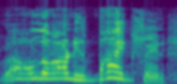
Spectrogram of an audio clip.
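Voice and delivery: put-on high, strained cranky old-man rant; old man yelling. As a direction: rail at everything like a crazed old man. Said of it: "like an old man yelling at everything".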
